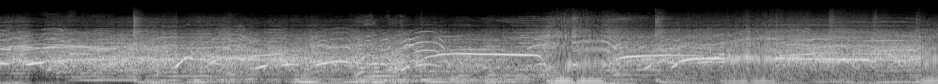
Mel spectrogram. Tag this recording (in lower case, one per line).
music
